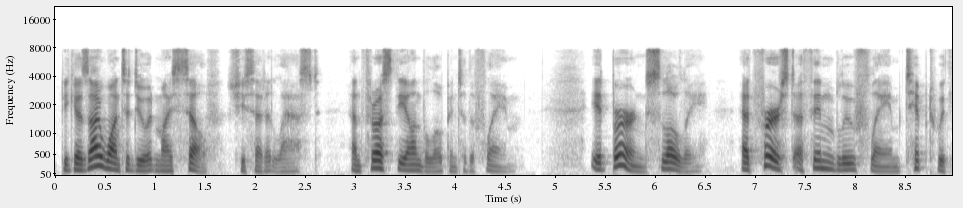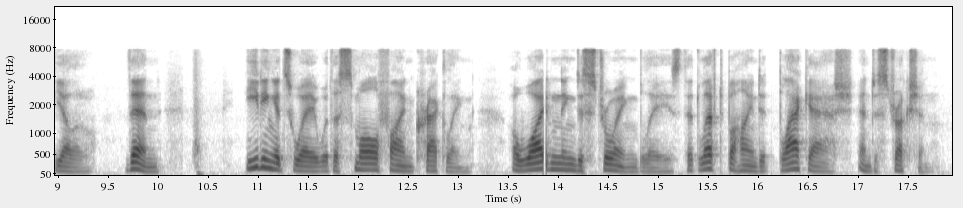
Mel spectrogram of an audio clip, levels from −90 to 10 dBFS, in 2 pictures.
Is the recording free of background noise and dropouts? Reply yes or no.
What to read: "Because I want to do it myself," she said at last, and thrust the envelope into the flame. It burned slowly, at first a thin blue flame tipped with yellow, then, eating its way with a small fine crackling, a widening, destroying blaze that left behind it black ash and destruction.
no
